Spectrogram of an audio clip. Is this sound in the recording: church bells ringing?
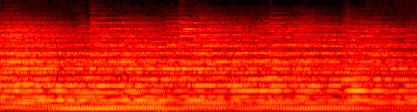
yes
